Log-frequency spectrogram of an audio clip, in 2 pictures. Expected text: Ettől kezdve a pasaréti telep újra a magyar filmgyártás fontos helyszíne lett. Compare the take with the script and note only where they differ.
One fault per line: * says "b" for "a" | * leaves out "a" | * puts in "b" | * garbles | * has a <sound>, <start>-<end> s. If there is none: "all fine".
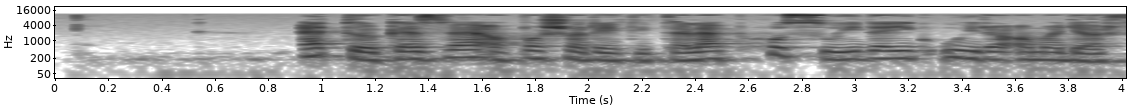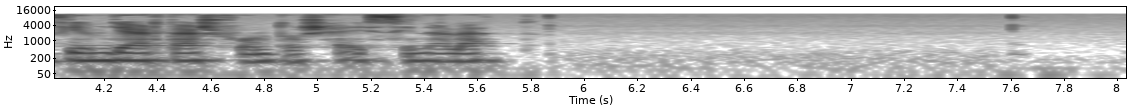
* puts in "hosszú ideig"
